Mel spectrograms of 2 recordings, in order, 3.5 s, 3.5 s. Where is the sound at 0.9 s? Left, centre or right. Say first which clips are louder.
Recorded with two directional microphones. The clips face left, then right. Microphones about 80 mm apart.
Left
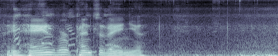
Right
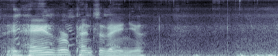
Even; centre.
